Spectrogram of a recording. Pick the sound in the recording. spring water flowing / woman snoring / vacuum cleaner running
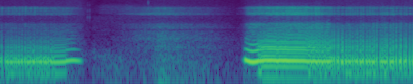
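woman snoring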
